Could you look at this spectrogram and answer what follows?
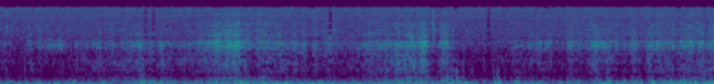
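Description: Wind rumbling on the microphone and water slapping against a small skiff's hull, with a few light knocks and scrapes of handling in the boat.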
